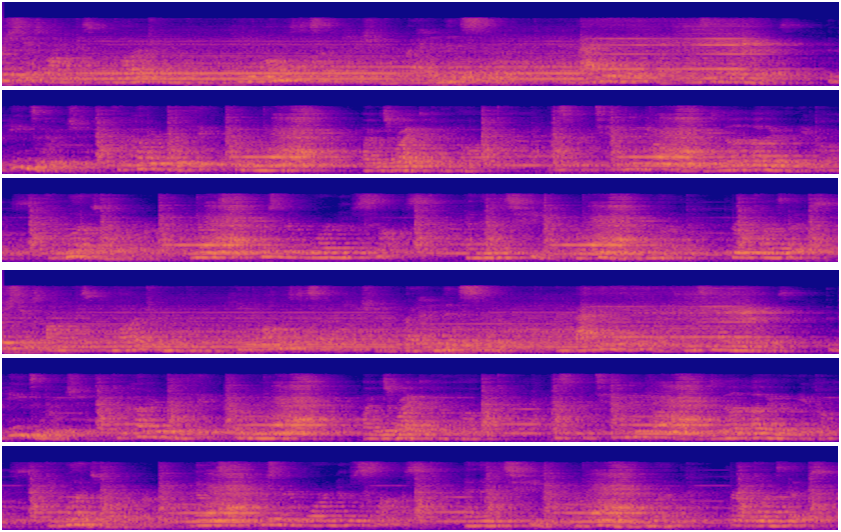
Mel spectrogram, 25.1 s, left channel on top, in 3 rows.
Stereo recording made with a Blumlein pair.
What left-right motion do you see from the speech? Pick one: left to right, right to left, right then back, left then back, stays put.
left then back.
